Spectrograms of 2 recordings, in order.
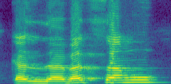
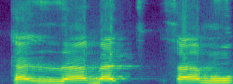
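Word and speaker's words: كذبت ثمود: Jangan buru-buru karena ada bacanya ada yang orang membacanya kadzabatsamu kadzabatsamu. Seolah-olah huruf itu melebur ta melebur ke tsa. Padahal ta di riwayat kita harus dibaca dengan tegas.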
